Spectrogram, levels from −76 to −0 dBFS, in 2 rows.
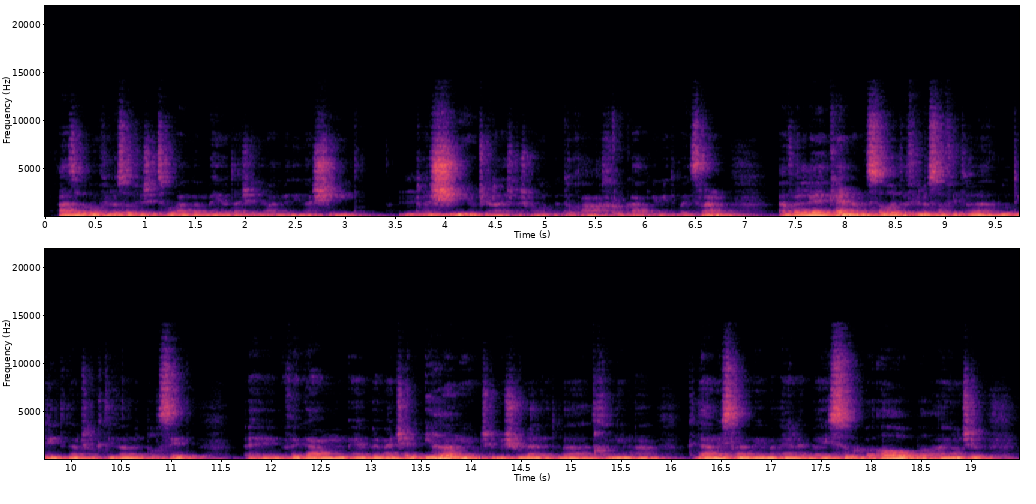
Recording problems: room echo; noticeable; dies away in 0.6 s
off-mic speech; somewhat distant

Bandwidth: 14.5 kHz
